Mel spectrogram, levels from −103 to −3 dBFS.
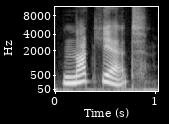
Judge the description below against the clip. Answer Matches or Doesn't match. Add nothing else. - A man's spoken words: Doesn't match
